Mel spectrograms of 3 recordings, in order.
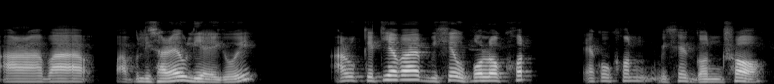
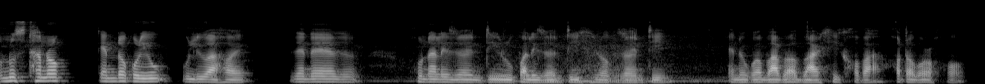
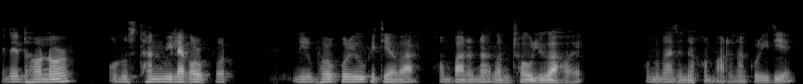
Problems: background sounds at intervals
